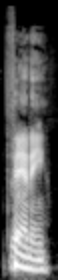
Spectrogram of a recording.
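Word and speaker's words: Pfannee: you shenen and um Fanny Fanny shenen and Fanny yes but it's spelled PF n n e of course it is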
